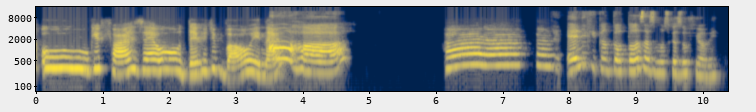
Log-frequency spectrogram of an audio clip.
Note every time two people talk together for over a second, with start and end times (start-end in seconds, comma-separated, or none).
none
